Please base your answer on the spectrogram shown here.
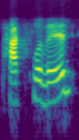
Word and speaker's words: Paxlovid: So the most recent pill that was approved was the Paxlovid. Did I pronounce that correctly?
